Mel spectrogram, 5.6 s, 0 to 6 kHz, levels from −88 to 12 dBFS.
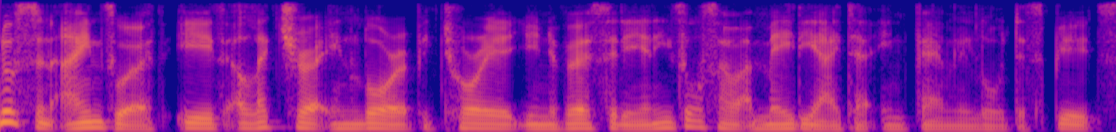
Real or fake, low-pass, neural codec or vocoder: real; 5.4 kHz; none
